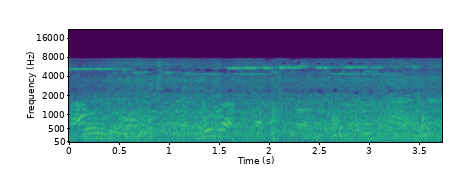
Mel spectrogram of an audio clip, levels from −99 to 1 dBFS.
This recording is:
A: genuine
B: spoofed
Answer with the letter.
A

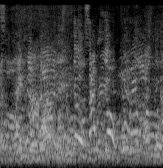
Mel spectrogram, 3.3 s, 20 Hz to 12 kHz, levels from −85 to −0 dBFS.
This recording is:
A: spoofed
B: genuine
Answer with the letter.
B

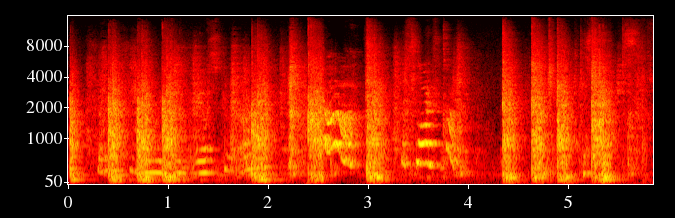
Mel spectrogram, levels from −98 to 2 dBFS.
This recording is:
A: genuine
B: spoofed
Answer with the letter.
A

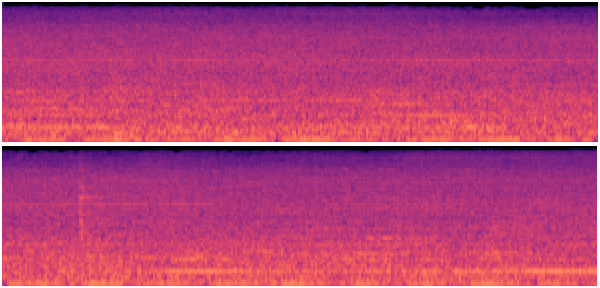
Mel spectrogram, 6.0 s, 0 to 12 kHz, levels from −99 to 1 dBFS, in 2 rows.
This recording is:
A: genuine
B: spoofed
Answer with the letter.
A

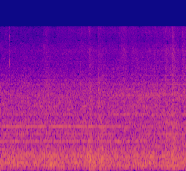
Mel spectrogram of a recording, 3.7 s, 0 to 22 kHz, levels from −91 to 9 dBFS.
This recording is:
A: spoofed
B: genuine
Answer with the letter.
B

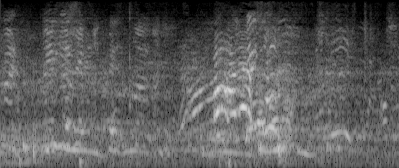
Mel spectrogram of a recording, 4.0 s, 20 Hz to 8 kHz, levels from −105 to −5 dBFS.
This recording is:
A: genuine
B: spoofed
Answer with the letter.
B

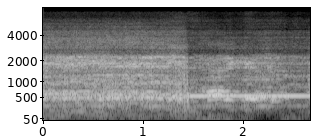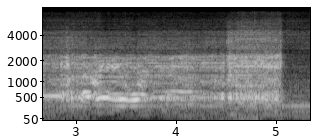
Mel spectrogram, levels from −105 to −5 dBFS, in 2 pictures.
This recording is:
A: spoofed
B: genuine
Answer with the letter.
A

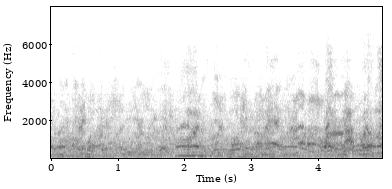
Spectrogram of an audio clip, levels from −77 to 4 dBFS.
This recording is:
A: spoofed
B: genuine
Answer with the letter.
A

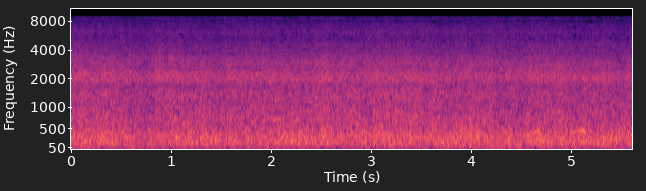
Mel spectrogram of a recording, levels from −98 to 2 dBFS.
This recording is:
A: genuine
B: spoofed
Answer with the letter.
A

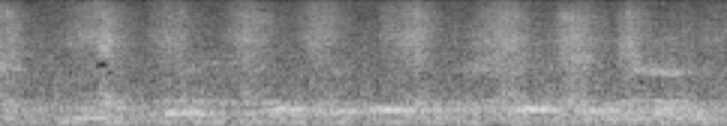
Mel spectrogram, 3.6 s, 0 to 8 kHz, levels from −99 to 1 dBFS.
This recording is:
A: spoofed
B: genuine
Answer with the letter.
A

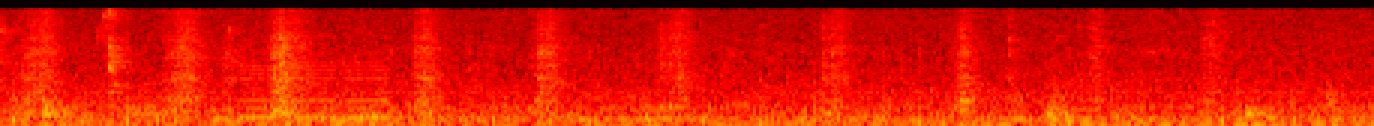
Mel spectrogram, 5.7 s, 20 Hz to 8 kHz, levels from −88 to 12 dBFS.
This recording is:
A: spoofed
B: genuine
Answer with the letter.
B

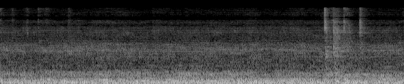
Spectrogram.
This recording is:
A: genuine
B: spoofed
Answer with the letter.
B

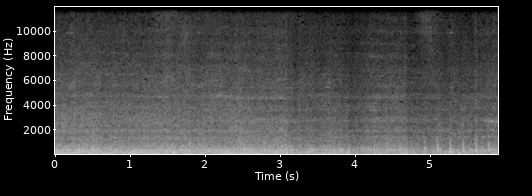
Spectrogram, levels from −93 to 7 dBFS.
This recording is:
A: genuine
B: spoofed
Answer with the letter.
A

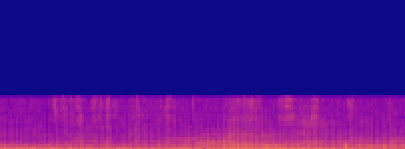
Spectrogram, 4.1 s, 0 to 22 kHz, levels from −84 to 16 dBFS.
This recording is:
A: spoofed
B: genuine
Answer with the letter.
A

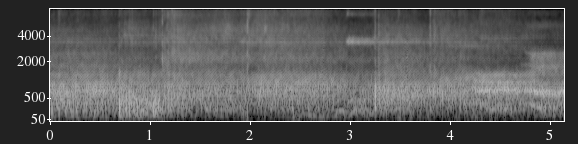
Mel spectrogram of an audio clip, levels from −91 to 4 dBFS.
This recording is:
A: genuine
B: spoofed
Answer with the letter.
B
